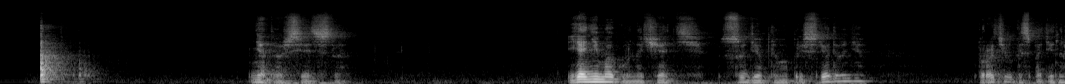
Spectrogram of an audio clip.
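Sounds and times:
wine glass with untouched wine set down on a table: 0.4s - 1.1s
speech: 2.5s - 3.6s, 5.7s - 8.8s, 9.8s - 10.6s.

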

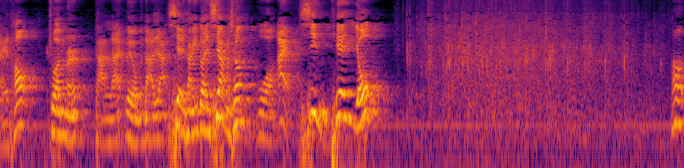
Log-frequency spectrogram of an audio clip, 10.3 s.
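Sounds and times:
speech: 0.1s - 5.8s, 10.1s - 10.2s
audience applause for crosstalk performers at a New Year comedy show: 6.0s - 10.2s.

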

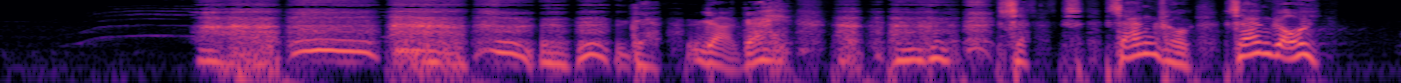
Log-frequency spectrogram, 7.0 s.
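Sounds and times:
breathless panting after running: 1.0s - 6.3s
speech: 1.0s - 6.7s.

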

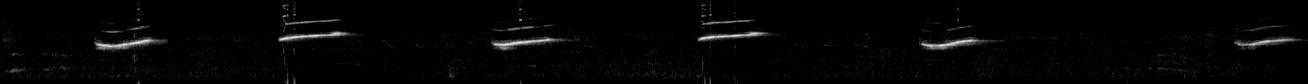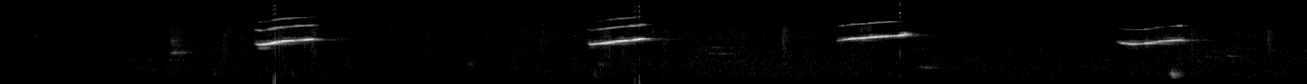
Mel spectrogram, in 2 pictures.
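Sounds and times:
female Oriental magpie-robin whistled notes: 1.0s - 1.6s, 2.8s - 3.5s, 4.9s - 5.7s, 7.0s - 7.7s, 9.2s - 10.0s, 12.4s - 13.1s, 15.6s - 16.4s, 19.0s - 19.7s, 21.4s - 22.4s, 24.3s - 25.2s.

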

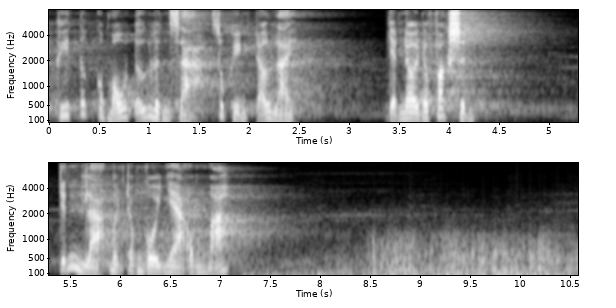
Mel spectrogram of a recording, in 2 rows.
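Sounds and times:
speech: 0.1s - 2.6s, 3.4s - 4.5s, 5.4s - 7.2s
sudden deep thunderclap outside: 7.2s - 10.5s.

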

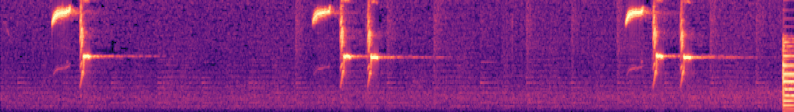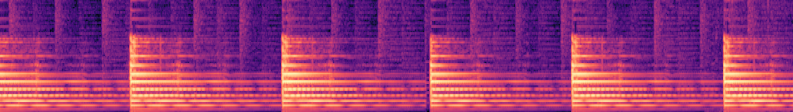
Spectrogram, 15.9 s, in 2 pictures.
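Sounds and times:
village church bells ringing: 7.8s - 15.8s.

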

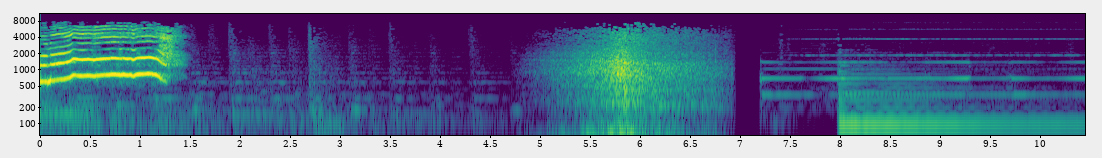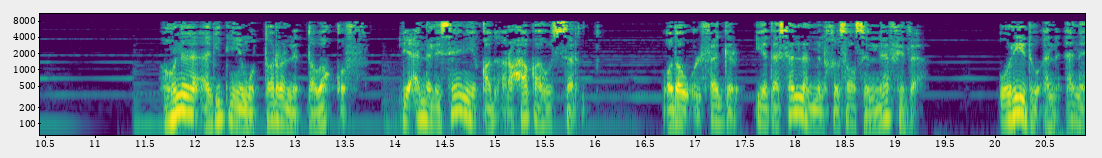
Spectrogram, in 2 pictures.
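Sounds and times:
woman's high piercing scream echoing through a locked room: 0.0s - 1.5s
rushing burst of noise: 5.0s - 7.0s
speech: 11.8s - 16.1s, 16.7s - 19.4s, 20.0s - 20.9s.

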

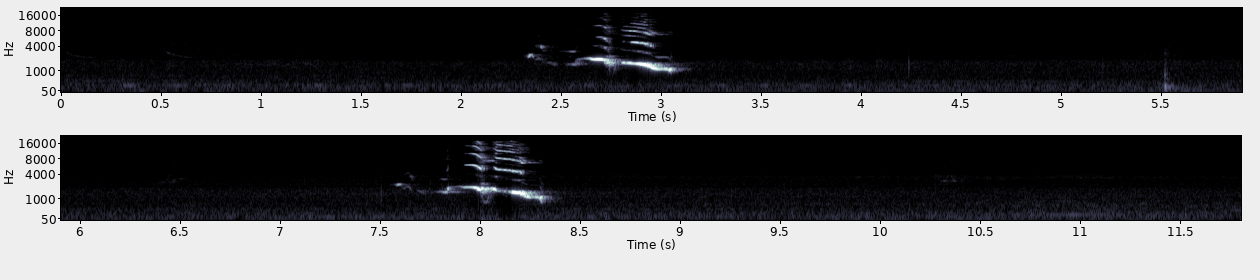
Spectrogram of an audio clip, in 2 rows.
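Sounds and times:
Black-naped oriole calls: 2.3s - 3.1s, 7.6s - 8.4s.

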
